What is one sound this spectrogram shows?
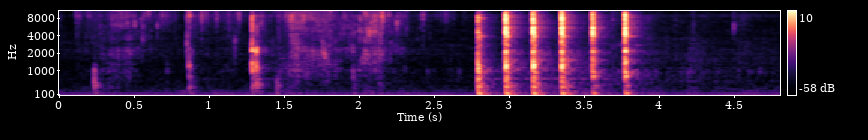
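A wooden spoon stirs and knocks against a pot.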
